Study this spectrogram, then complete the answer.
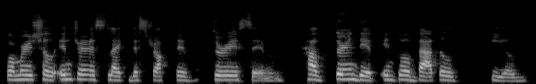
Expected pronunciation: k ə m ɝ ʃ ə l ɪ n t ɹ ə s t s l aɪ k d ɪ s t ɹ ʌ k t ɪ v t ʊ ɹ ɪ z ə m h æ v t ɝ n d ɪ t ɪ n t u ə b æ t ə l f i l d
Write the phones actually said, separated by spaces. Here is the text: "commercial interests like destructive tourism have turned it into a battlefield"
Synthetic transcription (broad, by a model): k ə m ɝ ʃ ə l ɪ n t ɹ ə s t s l aɪ k d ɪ s t ɹ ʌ k t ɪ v t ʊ ɹ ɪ s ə m h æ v t ɝ n d ɪ t ɪ n t u ə b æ t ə l f i l d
